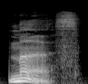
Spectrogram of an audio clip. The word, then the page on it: mirth: British English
